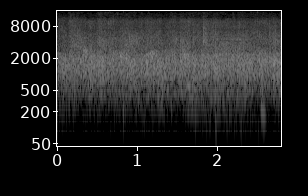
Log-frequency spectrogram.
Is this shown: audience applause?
yes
